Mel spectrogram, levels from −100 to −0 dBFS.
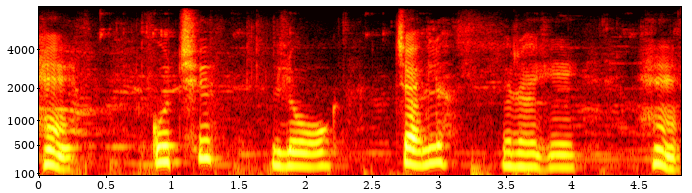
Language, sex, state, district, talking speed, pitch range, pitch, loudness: Hindi, female, Chandigarh, Chandigarh, 75 wpm, 180-235 Hz, 195 Hz, -21 LUFS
